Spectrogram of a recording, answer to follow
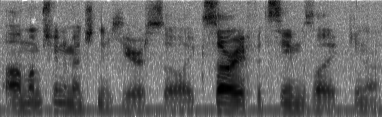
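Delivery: barely audible, far from the mic; really quiet. Real, not acted. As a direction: speak almost too quietly to hear. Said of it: "I can hardly hear you".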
